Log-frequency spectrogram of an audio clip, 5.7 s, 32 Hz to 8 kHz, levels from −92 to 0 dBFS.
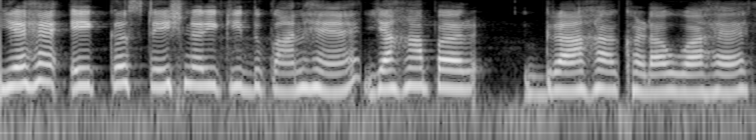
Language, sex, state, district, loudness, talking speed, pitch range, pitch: Hindi, male, Jharkhand, Jamtara, -16 LUFS, 125 wpm, 225-270 Hz, 250 Hz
